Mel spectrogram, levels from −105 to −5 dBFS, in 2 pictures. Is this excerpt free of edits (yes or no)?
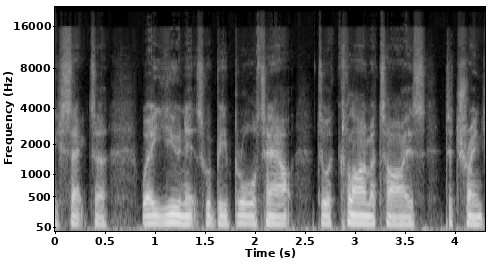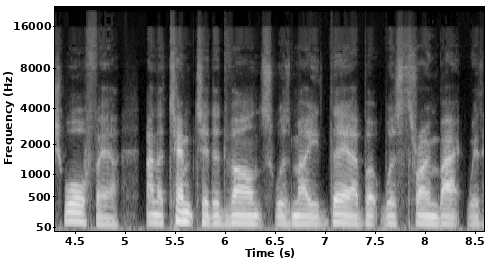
no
